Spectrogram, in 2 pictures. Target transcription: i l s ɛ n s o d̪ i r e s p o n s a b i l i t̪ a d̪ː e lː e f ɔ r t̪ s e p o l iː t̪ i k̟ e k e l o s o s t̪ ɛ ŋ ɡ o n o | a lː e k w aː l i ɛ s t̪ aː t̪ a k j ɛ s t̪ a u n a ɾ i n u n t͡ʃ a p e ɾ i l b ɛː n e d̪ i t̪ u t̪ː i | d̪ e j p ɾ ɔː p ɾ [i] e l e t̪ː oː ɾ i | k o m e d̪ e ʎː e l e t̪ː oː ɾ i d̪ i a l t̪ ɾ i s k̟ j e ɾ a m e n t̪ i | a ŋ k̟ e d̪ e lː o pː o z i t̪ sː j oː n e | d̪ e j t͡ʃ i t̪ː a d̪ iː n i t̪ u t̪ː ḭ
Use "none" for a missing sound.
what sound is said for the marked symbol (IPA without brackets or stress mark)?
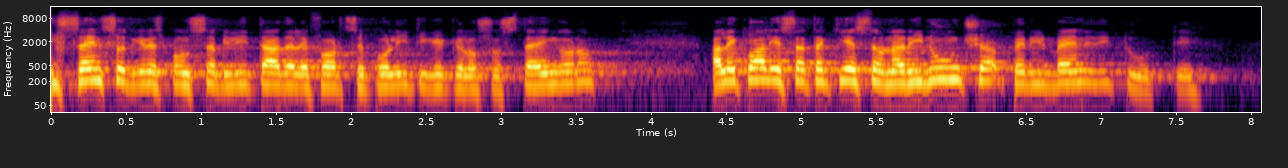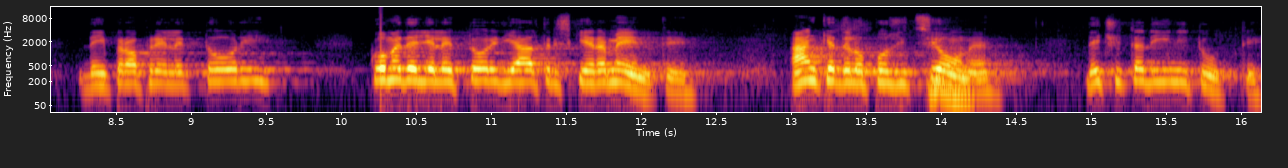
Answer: i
